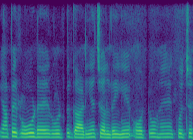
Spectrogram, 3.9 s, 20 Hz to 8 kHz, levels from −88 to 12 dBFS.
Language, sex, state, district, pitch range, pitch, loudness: Hindi, female, Chhattisgarh, Bilaspur, 190-210 Hz, 200 Hz, -16 LUFS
